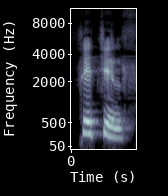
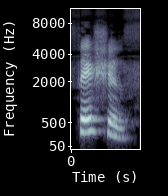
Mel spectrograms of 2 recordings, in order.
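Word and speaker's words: Seychelles: लामित्य, India और सेचेल्स। दिखने में सेचेल्स है लेकिन इसका प्रोनाउंसिएशन है सेशल्स, सेशल्स। जो शेष है, यहाँ पर शेष आ रहा है, शेष।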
